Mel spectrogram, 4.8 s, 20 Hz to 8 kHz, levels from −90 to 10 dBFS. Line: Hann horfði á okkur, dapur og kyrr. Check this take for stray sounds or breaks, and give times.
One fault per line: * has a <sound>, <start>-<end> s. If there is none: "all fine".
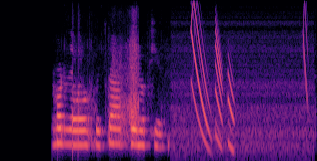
* has a chirp, 2.9-3.5 s
* has a chirp, 4.5-4.6 s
